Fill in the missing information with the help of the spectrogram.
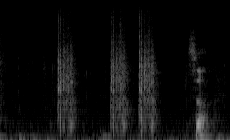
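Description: Four sharp mechanical clicks of a DSLR camera's mirror flipping as the camera is held up to the microphone, spaced unevenly about half a second apart, loud against a low background hum with no talking.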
